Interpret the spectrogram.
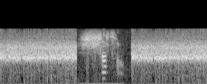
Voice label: "shuttle", English

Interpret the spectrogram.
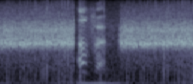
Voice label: "oven", English

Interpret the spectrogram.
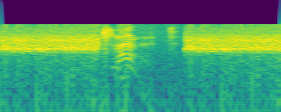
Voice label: "planet", English

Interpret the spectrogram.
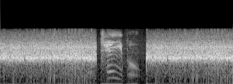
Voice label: "table", English

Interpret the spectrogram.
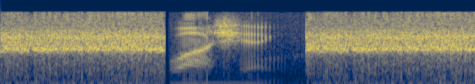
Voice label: "washing", American

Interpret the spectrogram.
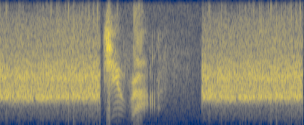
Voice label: "giraffe", English

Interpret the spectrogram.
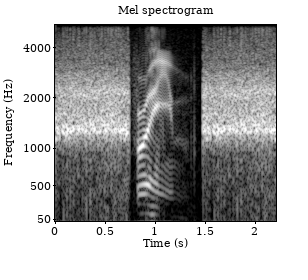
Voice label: "frame", American

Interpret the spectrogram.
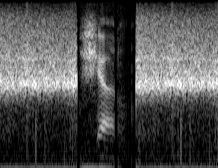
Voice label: "shuttle", American

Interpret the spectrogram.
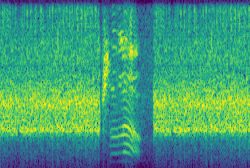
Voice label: "plum", English

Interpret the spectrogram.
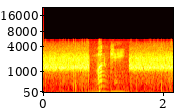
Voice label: "monkey", English

